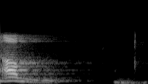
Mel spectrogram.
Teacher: وكذلك الجيم وما أصابها، والضاد وكيف انحرف مخرجها فصار الكثير يخرجها من أطراف اللسان مع الأسنان وليس من الحافة اليسرى للسان مع الأضراس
